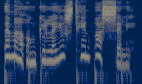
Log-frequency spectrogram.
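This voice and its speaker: Woman reading a picky little girl, kven accent, mellow voice. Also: sits high, expressive, no room sound, studio quality, voice pushed up. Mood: fussy. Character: curious little girl Goldilocks.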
